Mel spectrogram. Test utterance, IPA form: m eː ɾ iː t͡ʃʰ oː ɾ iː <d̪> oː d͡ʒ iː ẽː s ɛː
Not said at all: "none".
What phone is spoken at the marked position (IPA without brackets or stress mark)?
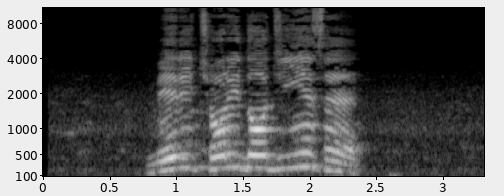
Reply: d̪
